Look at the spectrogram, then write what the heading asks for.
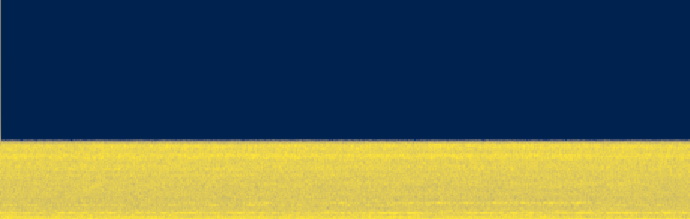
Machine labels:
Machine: fan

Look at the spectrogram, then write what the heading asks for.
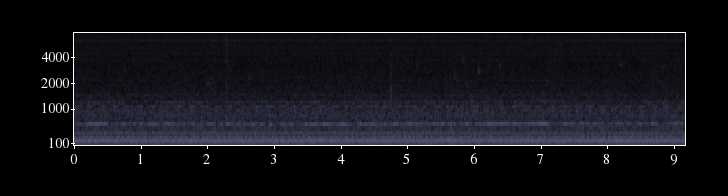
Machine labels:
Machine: pump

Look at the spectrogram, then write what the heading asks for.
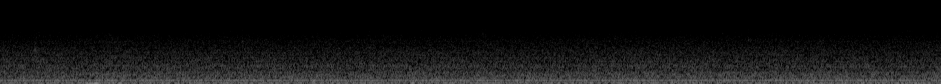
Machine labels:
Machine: pump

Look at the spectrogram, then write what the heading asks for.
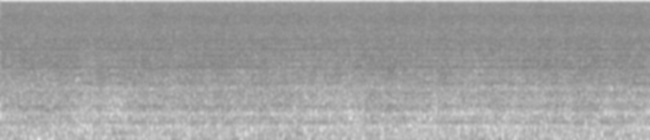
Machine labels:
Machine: fan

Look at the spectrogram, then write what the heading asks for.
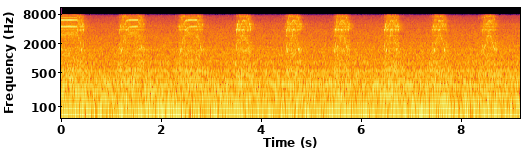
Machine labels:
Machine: slide rail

